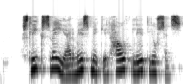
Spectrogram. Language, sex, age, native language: Icelandic, female, 30-39, Icelandic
